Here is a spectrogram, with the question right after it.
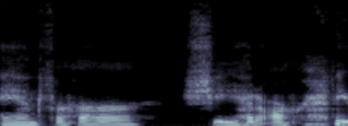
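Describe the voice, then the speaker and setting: The sound is dry and close, with no echo. A woman talks in a soothing, calm tone at medium pitch. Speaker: ASMR storyteller and meditation guide. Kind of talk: soothing ASMR relaxation story. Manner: soothing, slow, calm.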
